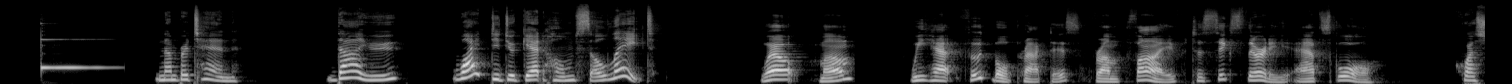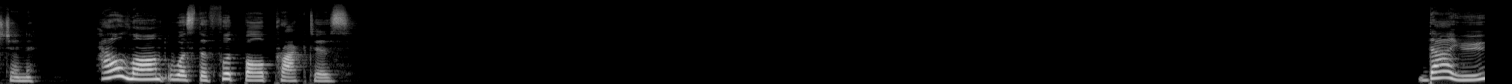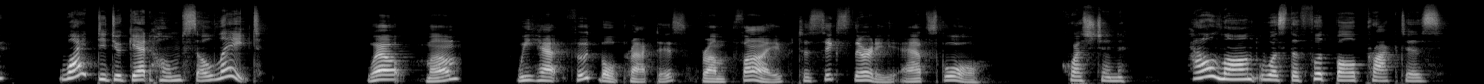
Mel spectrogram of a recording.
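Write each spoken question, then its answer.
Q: How long was the football practice?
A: One and a half hours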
